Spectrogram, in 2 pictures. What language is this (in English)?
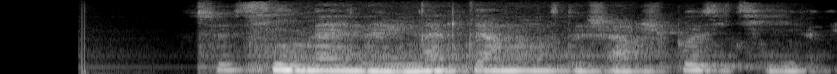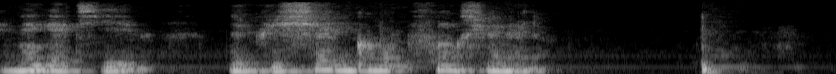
French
